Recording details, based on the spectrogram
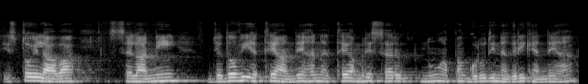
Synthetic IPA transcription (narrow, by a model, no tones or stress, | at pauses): ɪst̪õːɪlaːʋaː | sɛːlaːniːd͡ʒəd̪õːʋiːɪt̪ʰːeːãːnd̪eːɦənɪt̪ʰːeːəmɾɪsəɾnũːaːpãːɡʊɾuːd̪iːnəɡɾiːkɛ̃ːnd̪eːɦãː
